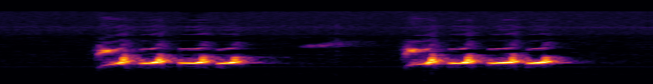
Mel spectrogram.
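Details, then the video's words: Morning call of a babbler: a pair of rolling four-note phrases, mid-pitched and slightly harsh, about one and a half seconds apart, with a brief thin note in the pause; otherwise quiet. "Babbler's morning call"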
